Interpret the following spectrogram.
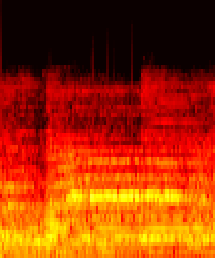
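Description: A small group singing a Tagalog Christian worship song, women's voices leading, with acoustic guitar accompaniment; one long held note in the middle.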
